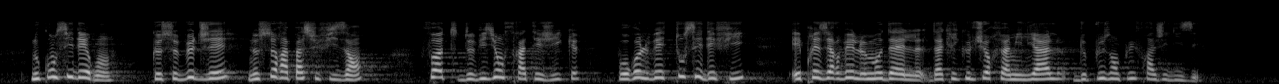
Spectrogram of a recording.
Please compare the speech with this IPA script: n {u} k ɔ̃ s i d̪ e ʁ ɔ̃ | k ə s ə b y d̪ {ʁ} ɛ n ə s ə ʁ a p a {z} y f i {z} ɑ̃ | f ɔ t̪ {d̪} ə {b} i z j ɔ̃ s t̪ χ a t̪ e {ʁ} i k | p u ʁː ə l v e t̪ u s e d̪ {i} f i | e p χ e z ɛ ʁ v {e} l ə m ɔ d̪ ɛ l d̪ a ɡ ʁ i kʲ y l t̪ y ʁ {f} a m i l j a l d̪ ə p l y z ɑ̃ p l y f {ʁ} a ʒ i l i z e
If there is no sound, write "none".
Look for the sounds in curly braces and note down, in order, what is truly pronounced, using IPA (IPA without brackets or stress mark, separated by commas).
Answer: u, ʒ, s, z, d̪, v, ʒ, e, e, f, χ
